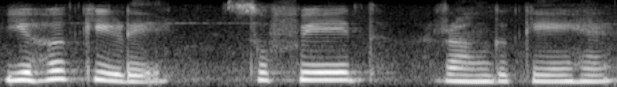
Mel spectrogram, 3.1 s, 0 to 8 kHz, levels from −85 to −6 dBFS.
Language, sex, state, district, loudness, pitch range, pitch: Hindi, female, Himachal Pradesh, Shimla, -17 LUFS, 220-260 Hz, 255 Hz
